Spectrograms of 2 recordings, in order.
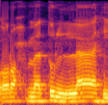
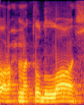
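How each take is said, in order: First: "ورحمة الله" with a light, thin "lla"; quick "ورحمة الله" with an unrounded laa; common mispronunciation. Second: "ورحمة الله" with a full, rounded "llaw"; "ورحمة الله" ending in heavy "llaw-hi"; correct heavy lam. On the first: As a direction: say "الله" with a front, clear aa, "laahi". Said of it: "আমরা অনেকেই বলি". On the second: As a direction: say "الله" with a dark l and back vowel. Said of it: "সঠিক উচ্চারণ হবে". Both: Shown as a demonstration.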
